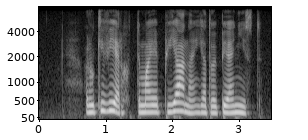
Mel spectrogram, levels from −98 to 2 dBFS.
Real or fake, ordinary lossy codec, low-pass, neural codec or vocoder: real; none; 7.2 kHz; none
